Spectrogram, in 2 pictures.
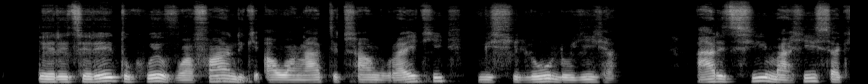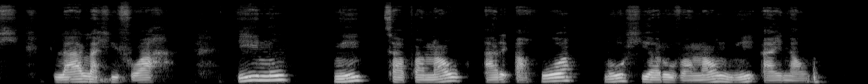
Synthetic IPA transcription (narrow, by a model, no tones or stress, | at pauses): eɾet͡seɾet̪ukʰuwevuafaɳɖ͡ʐikiʔawaŋat̪iʈ͡ʂanuɾajkʰi | misiloloiɦə | aɾit͡simahisakʰi̥ | laləhivwahə̥ | inu | ni | t͡sapanaw | aɾiʔahuə | nohiaɾovanawnŋiajnaw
